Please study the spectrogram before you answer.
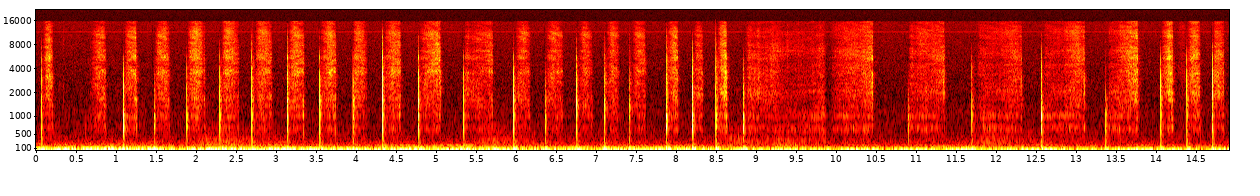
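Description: A white chalk stick is rubbed in short, quick hatching strokes over a large flat blackboard, making a steady run of sharp, scratchy ticks. Each stroke is brief and bright, with a low, constant hum underneath throughout.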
